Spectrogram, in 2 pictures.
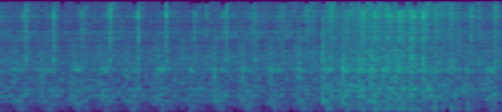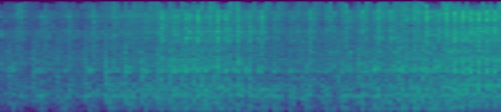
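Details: Suzuki Yes motorcycle: small single idles with a quick regular tapping, about four per second, over the exhaust beat; cause of engine noise unknown.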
